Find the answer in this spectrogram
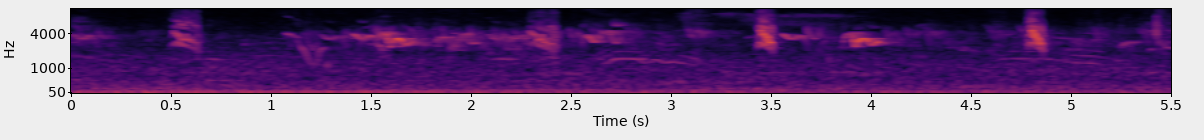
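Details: Red-faced mousebird making its first visit to a birdbath; a run of sharp, high chirps, about seven in under six seconds and unevenly spaced, against constant outdoor hiss.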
